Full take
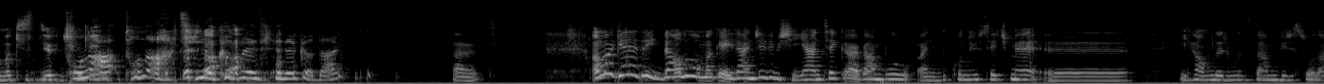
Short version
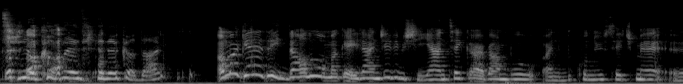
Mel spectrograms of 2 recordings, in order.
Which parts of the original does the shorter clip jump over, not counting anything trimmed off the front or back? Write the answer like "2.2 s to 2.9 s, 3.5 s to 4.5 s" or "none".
3.9 s to 5.9 s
